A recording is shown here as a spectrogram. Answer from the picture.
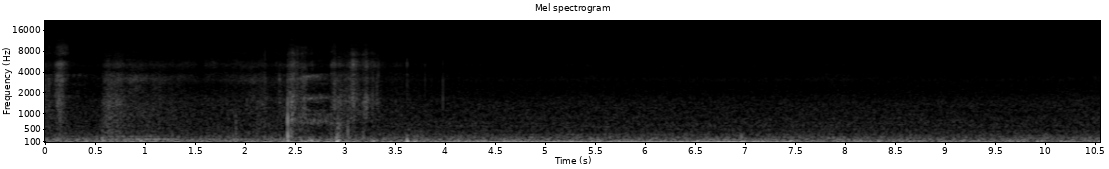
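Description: Wind buffeting the microphone as a steady low rumble, with a few sharp knocks a little over two seconds in.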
